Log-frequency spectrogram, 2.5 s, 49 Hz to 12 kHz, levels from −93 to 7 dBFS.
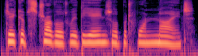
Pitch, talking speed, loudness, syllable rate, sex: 185 Hz, 195 wpm, -20 LUFS, 5.2 syllables/s, female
